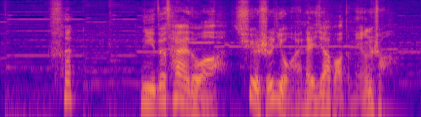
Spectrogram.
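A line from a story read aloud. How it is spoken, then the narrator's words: Laughing. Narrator (Chinese): 朱熹笑道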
